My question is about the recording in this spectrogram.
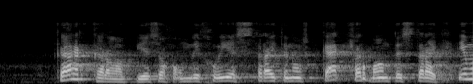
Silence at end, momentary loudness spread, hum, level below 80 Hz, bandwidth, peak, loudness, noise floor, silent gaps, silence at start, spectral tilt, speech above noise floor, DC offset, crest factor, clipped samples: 0 s; 4 LU; none; -66 dBFS; 7.6 kHz; -4 dBFS; -22 LUFS; -58 dBFS; none; 0.6 s; -7 dB/octave; 37 dB; under 0.1%; 18 dB; under 0.1%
